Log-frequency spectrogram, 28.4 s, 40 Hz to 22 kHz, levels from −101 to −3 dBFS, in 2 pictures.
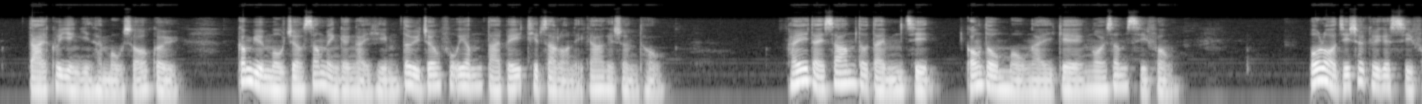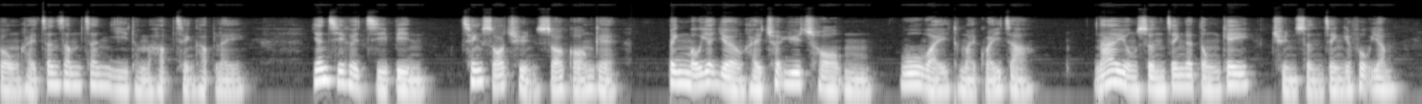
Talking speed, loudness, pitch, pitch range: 230 characters per minute, -15 LUFS, 95 Hz, 90-115 Hz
